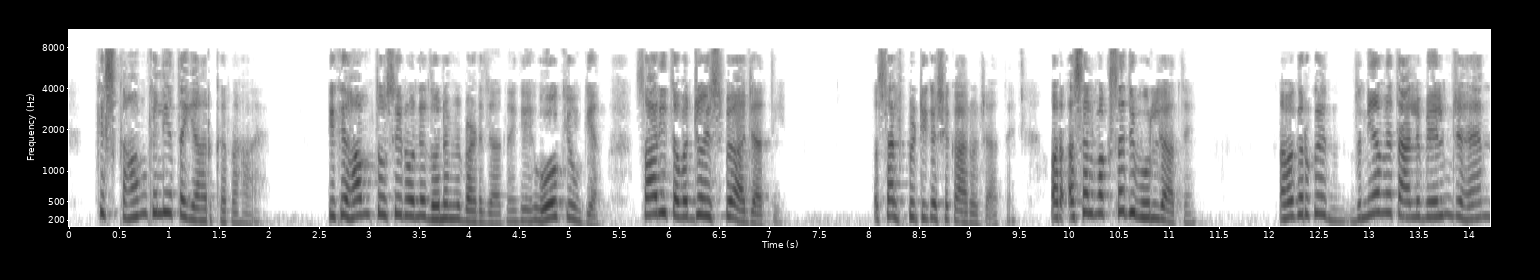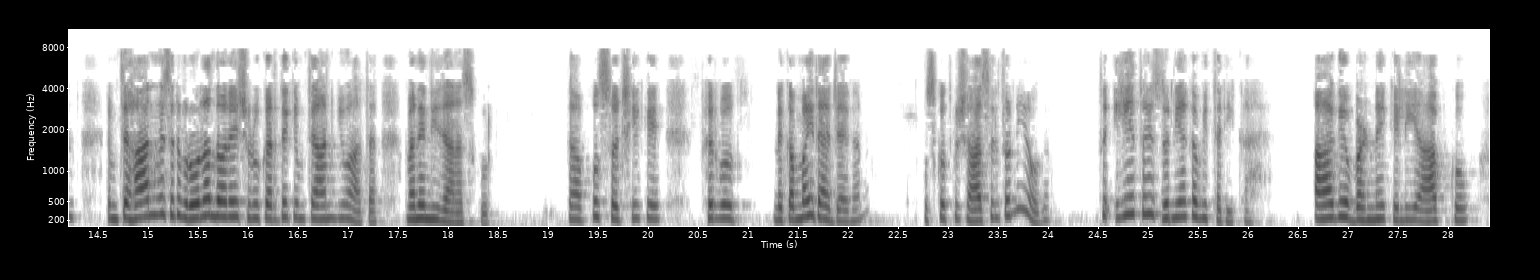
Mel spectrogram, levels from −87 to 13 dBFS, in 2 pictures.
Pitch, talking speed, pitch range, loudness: 225 Hz, 220 wpm, 185-255 Hz, -22 LUFS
